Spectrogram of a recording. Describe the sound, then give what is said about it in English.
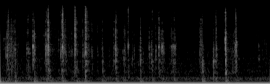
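Rapid typing on a computer keyboard at a terminal: many crisp, sharp key clicks in an uneven, quick rhythm with brief pauses between bursts, heard alone with no voices. “Let's type something.”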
